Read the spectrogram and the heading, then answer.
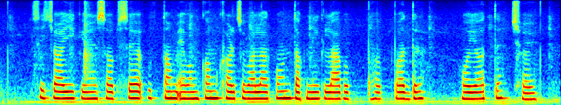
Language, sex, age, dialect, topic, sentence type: Maithili, female, 25-30, Eastern / Thethi, agriculture, question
